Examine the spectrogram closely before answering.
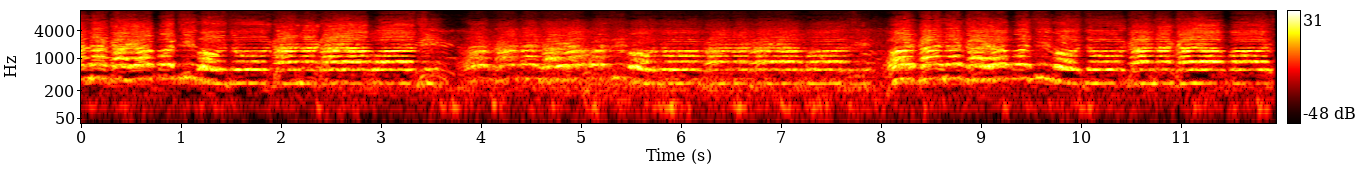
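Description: A group of voices singing a deuda folk song together in long, chant-like held phrases, each about four seconds long, as part of the deuda khel line dance.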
